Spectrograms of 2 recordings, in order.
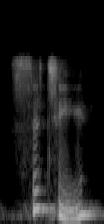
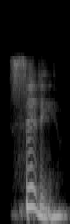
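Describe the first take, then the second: First: The middle T is a crisp, released T. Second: The middle T is a quick D-like flap.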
